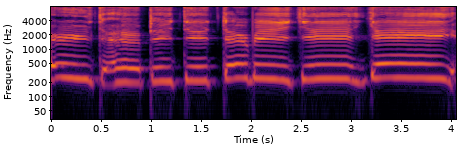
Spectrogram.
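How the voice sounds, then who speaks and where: The speaker uses a put-on character voice. It sits at a fairly high pitch. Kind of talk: playful. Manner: goofy, exaggerated.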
